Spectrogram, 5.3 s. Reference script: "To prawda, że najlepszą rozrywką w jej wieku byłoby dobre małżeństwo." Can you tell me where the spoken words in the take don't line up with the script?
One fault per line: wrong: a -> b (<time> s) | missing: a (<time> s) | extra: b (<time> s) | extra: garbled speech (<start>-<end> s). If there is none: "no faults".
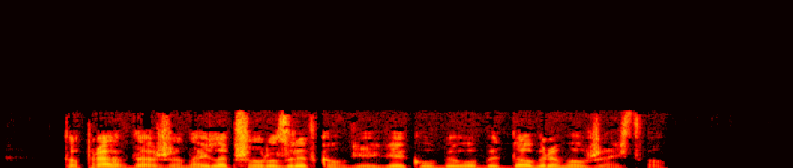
no faults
